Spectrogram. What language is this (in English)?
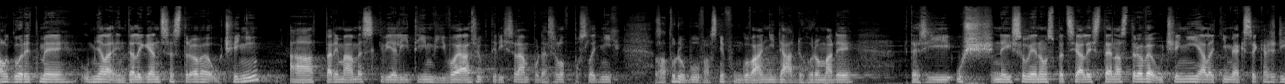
Czech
